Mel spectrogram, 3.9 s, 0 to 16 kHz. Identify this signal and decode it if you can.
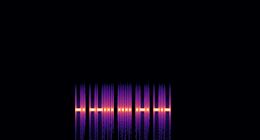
Morse code, heard as a keyed tone, about 44 wpm, 700 Hz. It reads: N7HRK
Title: Call Signs Repeated 2x - 45wpm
